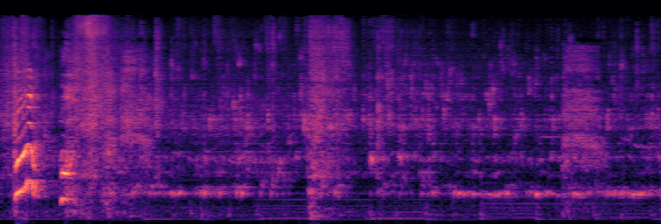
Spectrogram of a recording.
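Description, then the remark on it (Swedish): A bidet's water spray switches on after a short electronic chirp for a bum wash, then hisses steadily with uneven surges and spattering throughout. “så finns det möjlighet då att börja tvätta rumpan med vatten istället.”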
